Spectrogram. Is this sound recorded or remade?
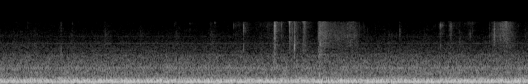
recorded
